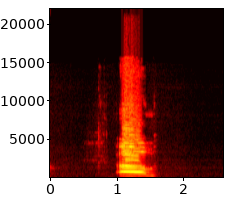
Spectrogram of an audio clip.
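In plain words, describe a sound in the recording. A young woman sings a short high note close to a microphone.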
